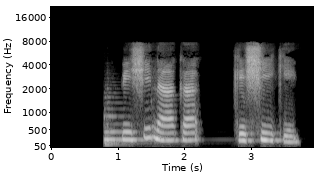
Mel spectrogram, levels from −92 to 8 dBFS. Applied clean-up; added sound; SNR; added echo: none; Bowed string instrument; 11 dB; none.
